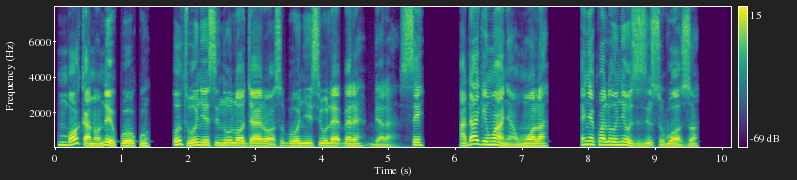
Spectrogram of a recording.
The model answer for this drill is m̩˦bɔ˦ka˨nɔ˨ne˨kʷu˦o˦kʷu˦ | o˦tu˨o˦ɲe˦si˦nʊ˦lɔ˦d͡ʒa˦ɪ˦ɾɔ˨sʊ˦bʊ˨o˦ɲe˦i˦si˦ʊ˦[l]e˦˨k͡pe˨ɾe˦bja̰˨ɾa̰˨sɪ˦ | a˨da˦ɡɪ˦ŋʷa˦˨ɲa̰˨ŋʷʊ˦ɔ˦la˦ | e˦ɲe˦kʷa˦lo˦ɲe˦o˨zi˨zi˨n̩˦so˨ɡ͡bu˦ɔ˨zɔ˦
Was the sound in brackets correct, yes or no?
yes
